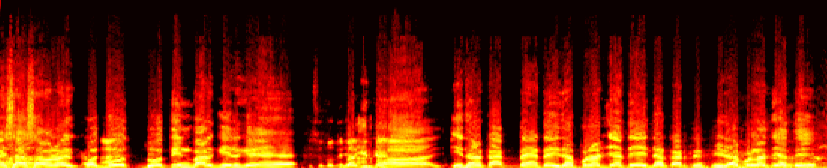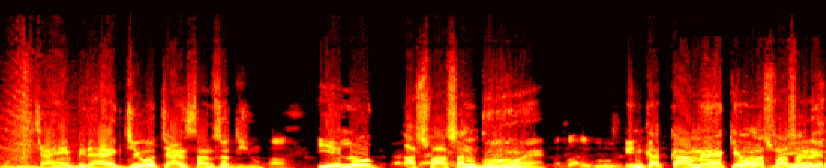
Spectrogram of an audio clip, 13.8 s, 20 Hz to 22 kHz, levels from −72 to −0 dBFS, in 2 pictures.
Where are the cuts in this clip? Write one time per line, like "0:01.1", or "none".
0:07.1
